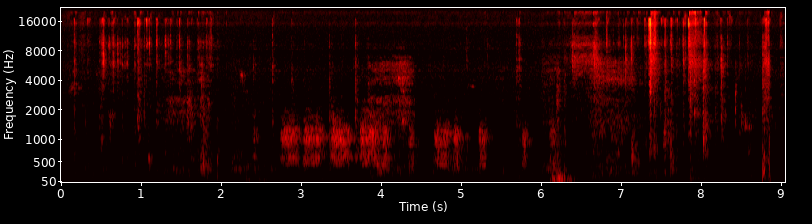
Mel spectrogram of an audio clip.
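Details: Hybrid chukar partridge, a young bird from last year's brood kept for fighting, giving runs of short, harmonic clucking notes in quick succession, fairly faint, with rustling and handling noises around it.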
